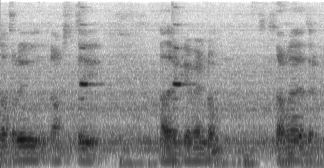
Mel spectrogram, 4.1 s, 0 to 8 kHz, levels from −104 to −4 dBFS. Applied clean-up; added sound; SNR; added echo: none; Wind instrument, woodwind instrument; 3 dB; reverberation time 0.2 s.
